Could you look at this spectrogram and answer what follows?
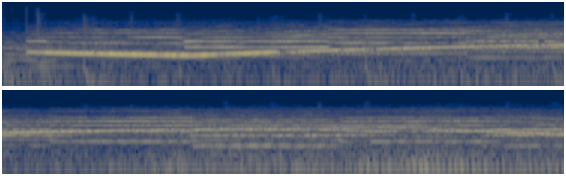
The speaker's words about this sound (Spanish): la capital gaditana han sonado las sirenas policiales debido al fuerte dispositivo ordenado por la subdelegación del gobierno.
